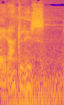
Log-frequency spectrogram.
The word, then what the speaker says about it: Heracles: Tras vencer a la gorgona que había atacado a Heracles. ¿Por qué haces esa cosa tan rara con la voz? ¿Heracles? Sí, eso. Se supone que hay que pronunciarlo así. Te vas a asfixiar con tanto trabalenguas.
